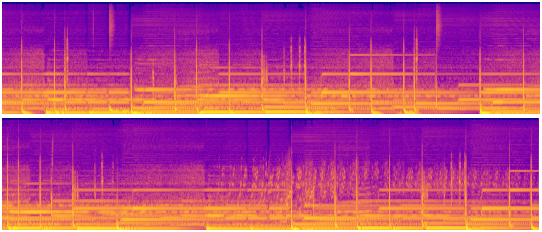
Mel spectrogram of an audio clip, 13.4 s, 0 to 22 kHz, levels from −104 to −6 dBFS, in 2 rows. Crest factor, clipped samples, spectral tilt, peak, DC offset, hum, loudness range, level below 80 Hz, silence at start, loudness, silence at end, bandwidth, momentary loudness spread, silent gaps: 14 dB; under 0.1%; -8.5 dB/octave; -2 dBFS; under 0.1%; none; 2 LU; -20 dBFS; 0 s; -18 LUFS; 0 s; 9.8 kHz; 6 LU; none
